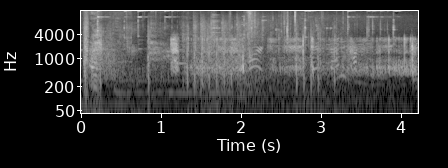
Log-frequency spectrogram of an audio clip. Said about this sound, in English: We heard gunshots and shouts.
